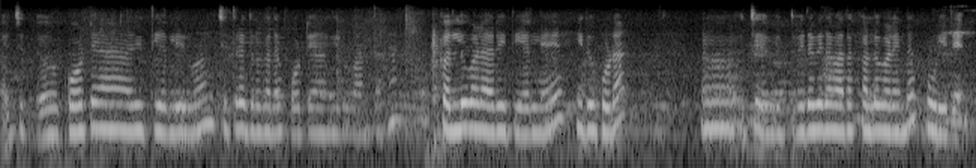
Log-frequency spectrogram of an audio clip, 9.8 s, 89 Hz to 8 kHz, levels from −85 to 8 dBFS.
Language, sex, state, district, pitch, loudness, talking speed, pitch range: Kannada, female, Karnataka, Bellary, 240 Hz, -26 LUFS, 90 wpm, 230-255 Hz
